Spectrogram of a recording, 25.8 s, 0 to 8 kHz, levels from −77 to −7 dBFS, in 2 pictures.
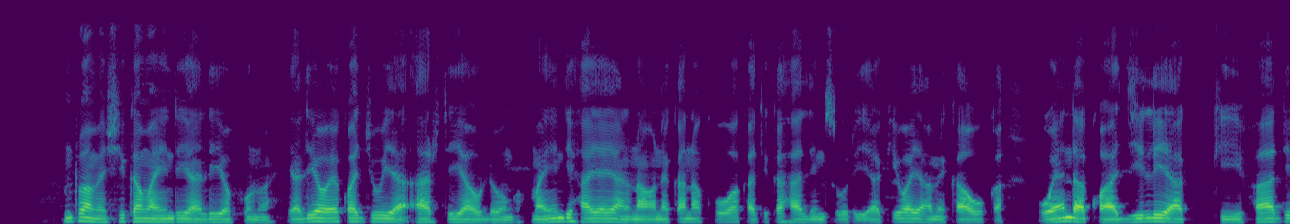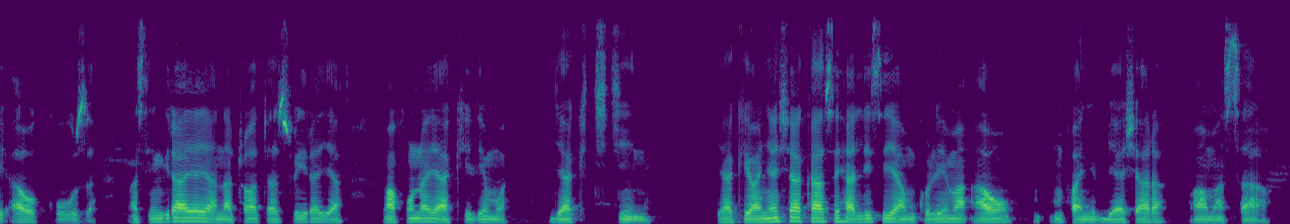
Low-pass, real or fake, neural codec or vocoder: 7.2 kHz; real; none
